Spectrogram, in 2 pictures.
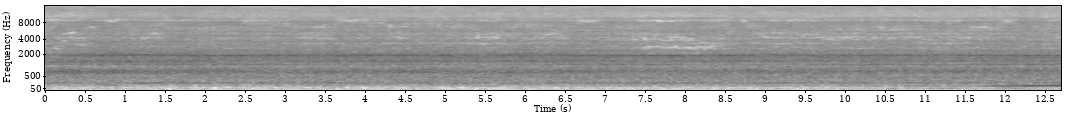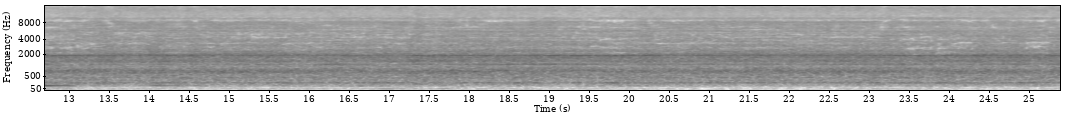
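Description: Hot air from a hair dryer blows over alcohol inks on a homemade substrate, a constant loud, close whooshing hiss with a steady motor hum that runs unbroken from start to finish.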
